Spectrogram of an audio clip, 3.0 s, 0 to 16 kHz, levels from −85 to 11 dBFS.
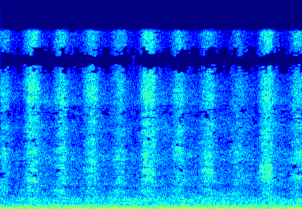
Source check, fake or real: real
